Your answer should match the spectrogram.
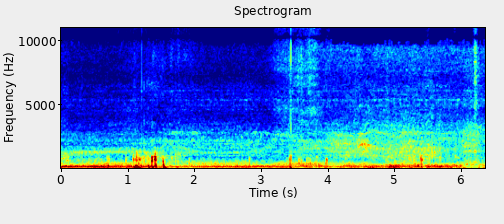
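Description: A vehicle engine idling with a steady low hum, with a few short knocks about a second in.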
